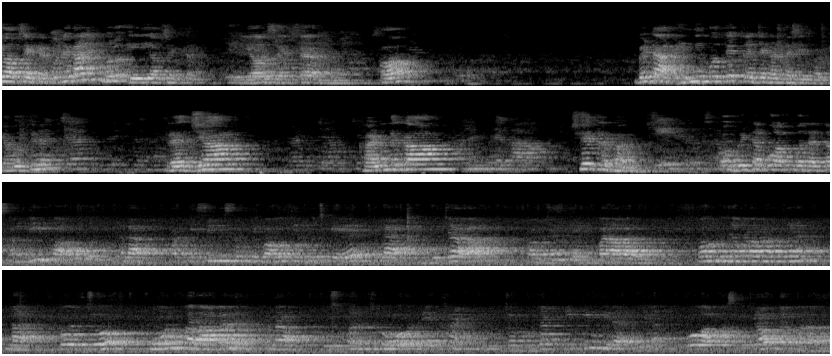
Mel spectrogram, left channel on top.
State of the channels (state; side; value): different; both; correlation 0.01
